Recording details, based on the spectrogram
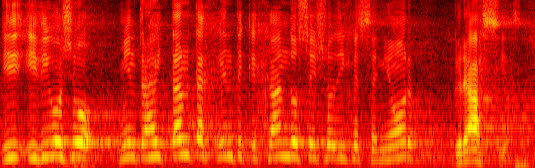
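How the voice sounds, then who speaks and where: A man's voice: extremely high pitch, steady tone, a little slow, a bit bright. A male pastor with an Argentine accent, preaching emphatically to a congregation, repeating phrases and calling for amens. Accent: Argentine Spanish. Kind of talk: live sermon. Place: church hall with congregation. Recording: hall reverb, faint room noise.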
